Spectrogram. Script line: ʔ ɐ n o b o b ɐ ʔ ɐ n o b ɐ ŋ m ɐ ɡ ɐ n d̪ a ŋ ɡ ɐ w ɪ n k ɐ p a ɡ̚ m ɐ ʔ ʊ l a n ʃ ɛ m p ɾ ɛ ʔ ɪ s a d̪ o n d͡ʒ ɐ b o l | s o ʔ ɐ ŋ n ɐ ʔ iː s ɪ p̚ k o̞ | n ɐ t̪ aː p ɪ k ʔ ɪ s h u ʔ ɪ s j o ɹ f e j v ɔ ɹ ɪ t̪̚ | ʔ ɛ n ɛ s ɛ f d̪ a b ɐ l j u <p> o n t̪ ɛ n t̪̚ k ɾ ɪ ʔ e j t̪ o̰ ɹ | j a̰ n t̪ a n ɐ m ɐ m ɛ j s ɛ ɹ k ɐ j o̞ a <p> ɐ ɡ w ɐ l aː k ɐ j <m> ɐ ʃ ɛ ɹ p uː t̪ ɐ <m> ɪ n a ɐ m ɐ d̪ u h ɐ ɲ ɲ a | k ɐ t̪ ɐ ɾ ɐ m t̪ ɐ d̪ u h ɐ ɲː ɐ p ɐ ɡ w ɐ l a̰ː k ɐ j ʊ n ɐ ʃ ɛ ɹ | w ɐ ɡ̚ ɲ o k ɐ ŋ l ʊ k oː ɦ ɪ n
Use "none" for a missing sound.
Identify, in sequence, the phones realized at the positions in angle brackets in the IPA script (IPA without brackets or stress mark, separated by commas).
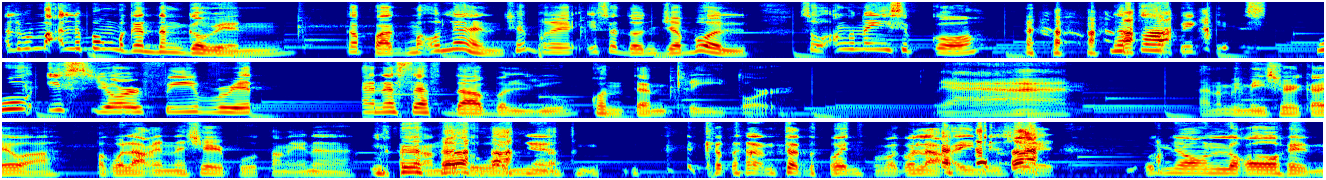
k, p, n, ŋ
